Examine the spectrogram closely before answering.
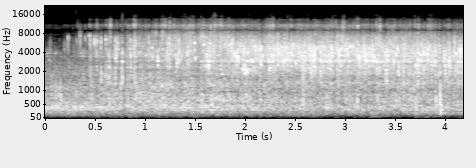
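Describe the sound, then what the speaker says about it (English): Spoonfuls of shrimp egg foo young batter drop into hot oil and fry with a steady, loud fizzing sizzle that swells after the first second and holds without a break, no talking over it. "we're gonna drop the egg foo young in by the"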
